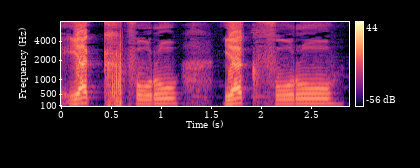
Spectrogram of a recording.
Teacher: Cara membacanya yaitu bacaan syiddahnya dulu. yaitu kaf itu ditahan suaranya ak baru dikasih hames. Hames itu mengalirnya nafas. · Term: huruf kaf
